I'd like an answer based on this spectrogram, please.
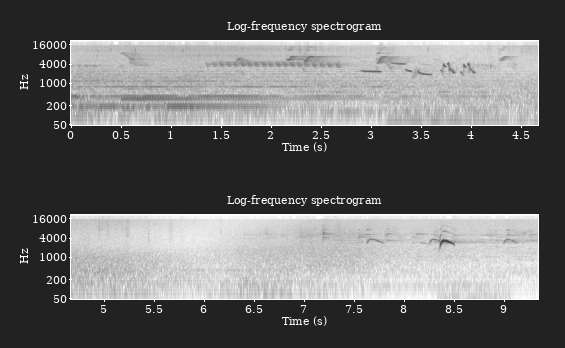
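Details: Marmots give sharp, high, down-slurred alarm whistles above the treeline in the Alps, a few quick notes with one loud whistle near the end, signalling a big bird such as a bearded vulture overhead. Soft music plays at first.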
